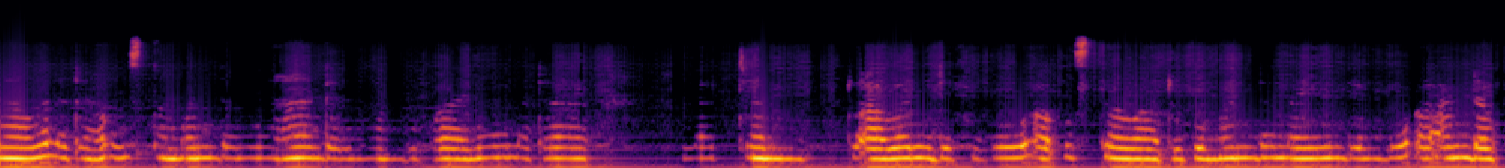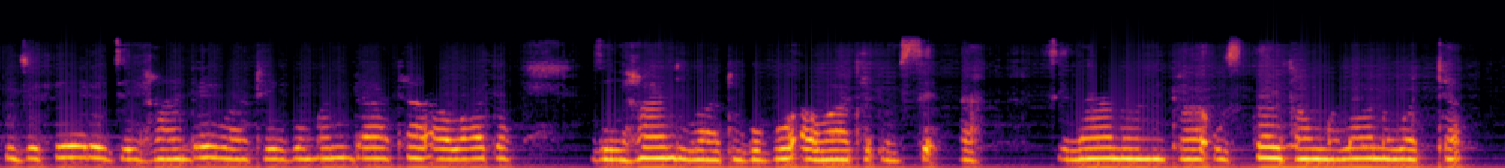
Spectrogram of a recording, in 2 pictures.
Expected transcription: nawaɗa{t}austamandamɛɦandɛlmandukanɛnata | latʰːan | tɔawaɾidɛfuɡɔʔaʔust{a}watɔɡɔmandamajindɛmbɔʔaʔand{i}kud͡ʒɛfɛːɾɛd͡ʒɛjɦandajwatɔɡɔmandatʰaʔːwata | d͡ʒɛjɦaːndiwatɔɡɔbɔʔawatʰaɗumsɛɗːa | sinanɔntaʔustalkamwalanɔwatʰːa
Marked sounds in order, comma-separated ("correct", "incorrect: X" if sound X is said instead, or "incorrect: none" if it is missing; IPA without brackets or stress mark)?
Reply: correct, correct, incorrect: a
